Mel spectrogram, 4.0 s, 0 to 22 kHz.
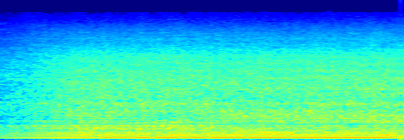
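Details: Polaris Sportsman 700 ATV idling warm after a head gasket replacement; coolant circulating, not overheating. Low, even idle with a steady hum, no knocks, misses or surges; runs smoothly and sounds healthy.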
